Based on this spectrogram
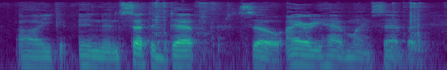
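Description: Light background noise sits behind speech delivered at a very slow pace. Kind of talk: tutorial. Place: workshop. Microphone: phone near.

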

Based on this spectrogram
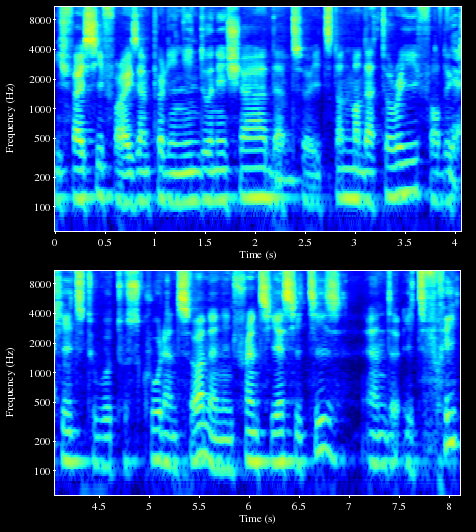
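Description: A man talks at a fairly quick pace in a somewhat breathy voice with fairly even intonation. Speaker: interview guest. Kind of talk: interview answer. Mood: relaxed, smiling. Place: home room. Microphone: studio mic.

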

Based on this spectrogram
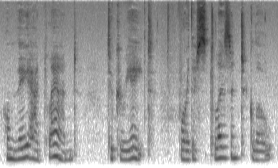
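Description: Soft-spoken and somewhat breathy, a woman talks at a very slow pace with a fairly high pitch, fairly even intonation, and a dark, mellow, calm, soothing tone. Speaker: ASMR storyteller. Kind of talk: bedtime story reading. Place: home room. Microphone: webcam.

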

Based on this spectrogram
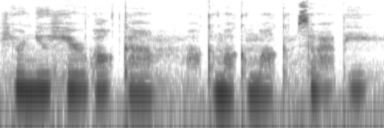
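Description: The sound is dry with no echo. A woman speaks at a fairly slow pace. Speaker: ASMR creator. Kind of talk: soft-spoken ASMR guided session.

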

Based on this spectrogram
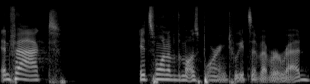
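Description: Against a quiet background, a woman speaks at a very fast pace. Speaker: conservative political commentator and podcast host. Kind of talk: public lecture followed by audience Q&A. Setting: stage with audience at a university. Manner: impassioned, rhetorical. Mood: ironic, pointed. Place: hall. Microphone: podium.

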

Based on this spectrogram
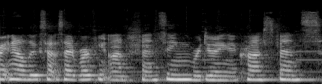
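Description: The speech has monotone, flat intonation, with faint music in the background. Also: woman. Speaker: homesteader vlogger. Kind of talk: casual vlog chat. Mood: cheerful, relaxed. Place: open country. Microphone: phone near.

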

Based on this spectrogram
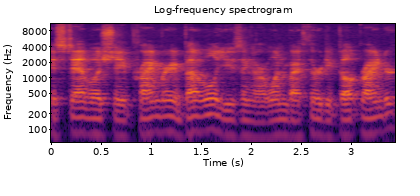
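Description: A man at a moderate pace with audible room echo. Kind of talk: tutorial. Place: workshop.

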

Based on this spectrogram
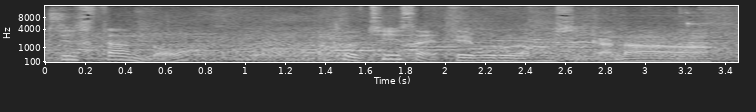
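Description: Crowd noise can be heard in the background. The sound is dry, with no echo. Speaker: vlogger filming store visit. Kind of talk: casual vlog chat. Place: shop. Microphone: phone near.

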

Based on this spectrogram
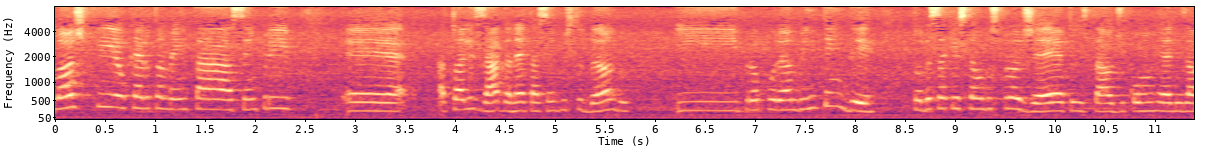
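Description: At a fairly slow pace, a woman with a Brazilian accent talks with ordinary pitch variation over noticeable background noise. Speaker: engineering student. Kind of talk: testimony. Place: empty room.

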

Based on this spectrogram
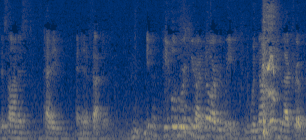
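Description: The man talks at a moderate pace. Audible room echo and noticeable background noise surround his voice. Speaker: resident giving public comment. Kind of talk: public comment speech. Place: hall.

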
